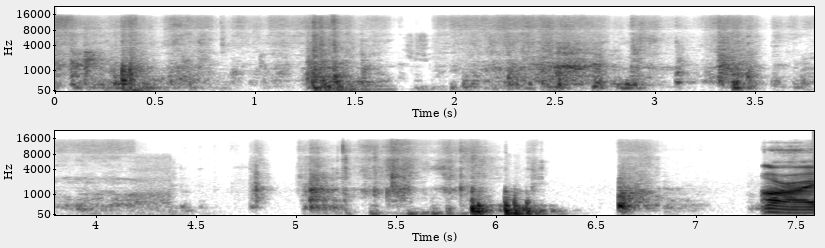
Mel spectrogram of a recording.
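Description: Cardboard rustles and thumps as items are pulled from a box.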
